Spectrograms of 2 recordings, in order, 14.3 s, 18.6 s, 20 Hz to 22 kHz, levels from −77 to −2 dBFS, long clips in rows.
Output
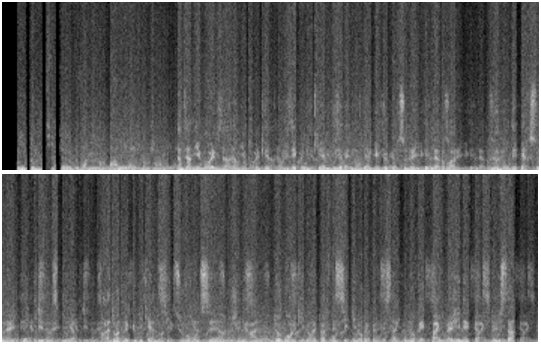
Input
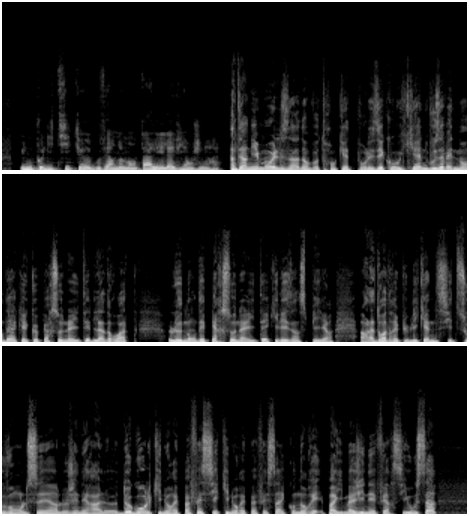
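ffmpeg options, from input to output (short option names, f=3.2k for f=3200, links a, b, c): -filter_complex "[0:a]firequalizer=gain_entry='entry(730,0);entry(2200,13);entry(5500,14)':delay=0.05:min_phase=1,acrossover=split=1900[a][b];[a]acontrast=38[c];[c][b]amix=inputs=2:normalize=0,atempo=1.3,acrusher=bits=3:mix=0:aa=0.000001,afftfilt=real='hypot(re,im)*cos(2*PI*random(0))':imag='hypot(re,im)*sin(2*PI*random(1))':win_size=512:overlap=0.75,aecho=1:1:597|1194|1791|2388|2985|3582|4179:0.355|0.206|0.119|0.0692|0.0402|0.0233|0.0135"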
